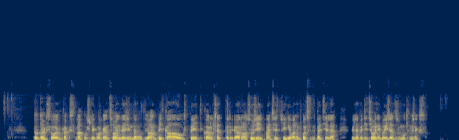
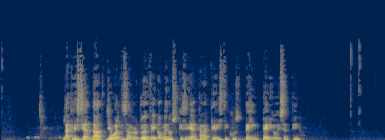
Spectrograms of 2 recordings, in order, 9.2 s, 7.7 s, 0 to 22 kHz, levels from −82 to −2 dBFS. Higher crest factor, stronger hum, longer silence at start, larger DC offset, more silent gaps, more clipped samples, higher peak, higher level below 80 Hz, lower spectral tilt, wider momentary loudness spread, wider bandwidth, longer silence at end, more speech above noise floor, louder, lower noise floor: about the same, 16 dB vs 20 dB; neither; first, 0.7 s vs 0.55 s; neither; neither; neither; about the same, -4 dBFS vs -2 dBFS; about the same, -64 dBFS vs -60 dBFS; about the same, -6 dB/octave vs -5 dB/octave; second, 7 LU vs 12 LU; second, 7.2 kHz vs 15.5 kHz; second, 0.7 s vs 1.7 s; second, 34 dB vs 50 dB; about the same, -19 LUFS vs -21 LUFS; second, -53 dBFS vs -70 dBFS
